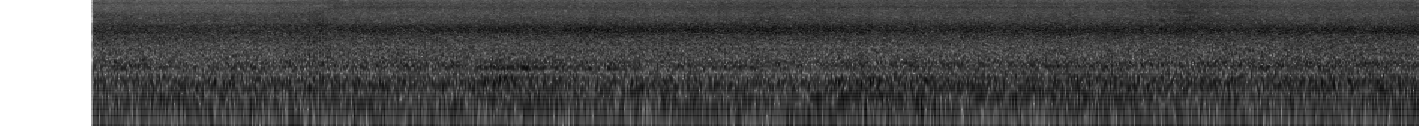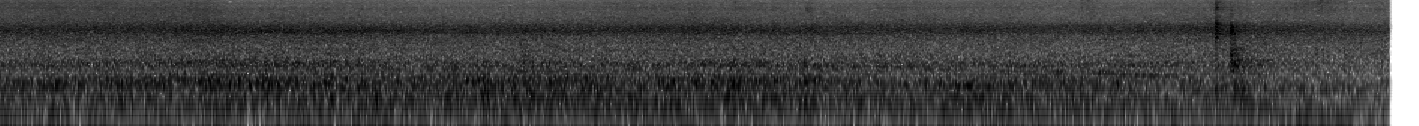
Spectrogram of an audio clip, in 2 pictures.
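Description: Steady, noisy rumble from a tram standing at the platform, starting abruptly about a second in and holding level, with no distinct knocks or pitch changes.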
